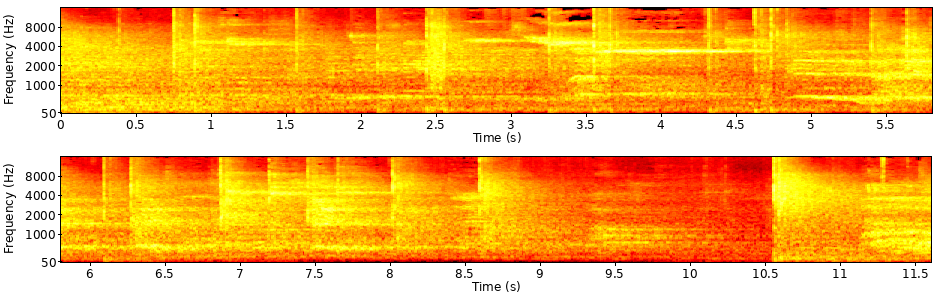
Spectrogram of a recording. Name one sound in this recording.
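A volleyball is hit with sharp slaps in a large echoing hall.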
